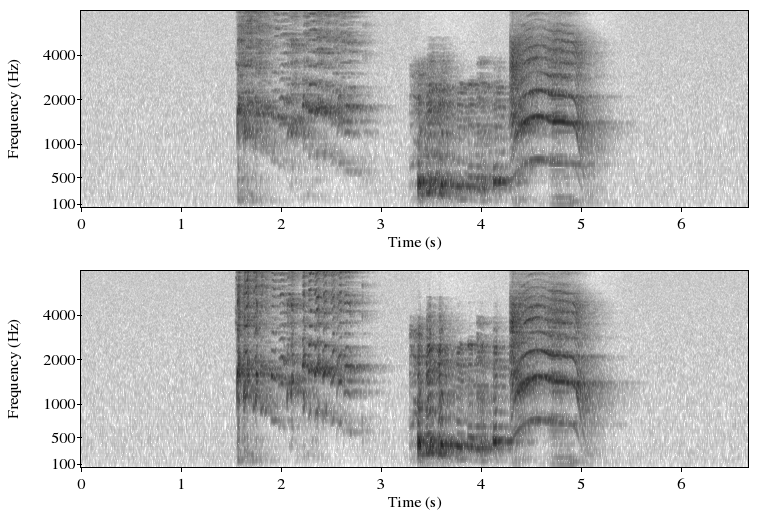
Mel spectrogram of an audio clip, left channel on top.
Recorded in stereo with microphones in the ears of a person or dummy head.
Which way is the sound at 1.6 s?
45° right (ahead or behind).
